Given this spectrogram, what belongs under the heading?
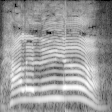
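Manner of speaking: long, high, full-voiced shout of praise; crying out. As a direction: cry it out like a great multitude. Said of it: "crying out".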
